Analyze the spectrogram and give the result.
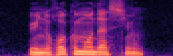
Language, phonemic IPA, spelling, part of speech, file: French, /ʁə.kɔ.mɑ̃.da.sjɔ̃/, recommandation, noun, Fr-recommandation.ogg
- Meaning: recommendation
